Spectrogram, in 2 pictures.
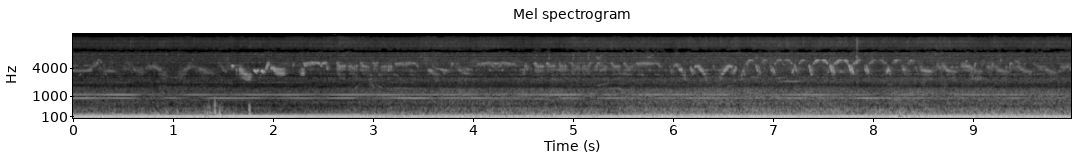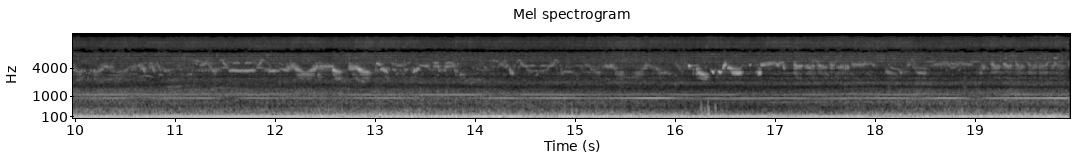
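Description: A woman sings into a microphone, amplified through loudspeakers outdoors.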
